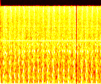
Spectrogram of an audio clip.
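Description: A laser weapon fires with a buzzing zap.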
